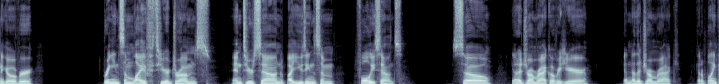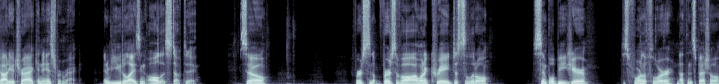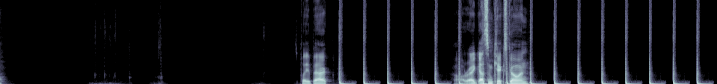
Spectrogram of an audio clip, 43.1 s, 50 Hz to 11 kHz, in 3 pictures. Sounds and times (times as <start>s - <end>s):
Speech: 0.0s - 0.7s, 2.0s - 8.1s, 9.1s - 11.9s, 12.5s - 18.4s, 19.2s - 19.8s, 21.5s - 24.2s, 25.0s - 26.2s, 26.8s - 28.9s, 34.8s - 35.4s, 37.8s - 39.4s.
